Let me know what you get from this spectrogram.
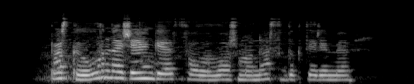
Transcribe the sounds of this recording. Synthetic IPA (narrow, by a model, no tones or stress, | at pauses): pɑskɤ̆urnɑʒæŋɡæsɑlˠɑlɑʒmɑnɑsɤd̪ɤ̆kt̪eɾɘ̆mæ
